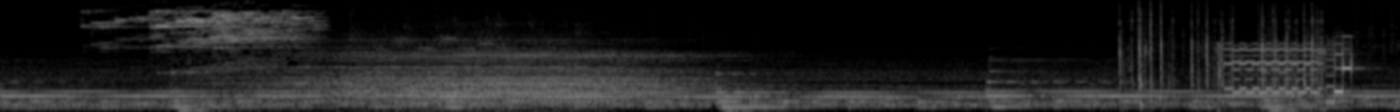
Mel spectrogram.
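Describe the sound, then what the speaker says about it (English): Phone notification chime alerting to a salary payment, bright electronic ringtone tones sounding alone over a quiet background, with a second burst of beeping tones near the end. "I have received a notification of my salary payment."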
